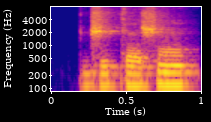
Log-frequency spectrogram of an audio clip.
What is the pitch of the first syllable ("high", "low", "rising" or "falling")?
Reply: low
